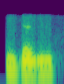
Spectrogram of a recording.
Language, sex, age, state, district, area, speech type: Punjabi, male, 45-60, Punjab, Barnala, rural, conversation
